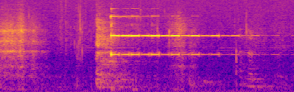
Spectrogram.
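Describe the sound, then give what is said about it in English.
The speaker's own mobile phone rings during a sermon, a high, steady electronic tone that pulses rapidly for about a second and a half, rising out of quiet background noise before cutting off. “Do you all have your phones turned off? I'm setting a poor example.”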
